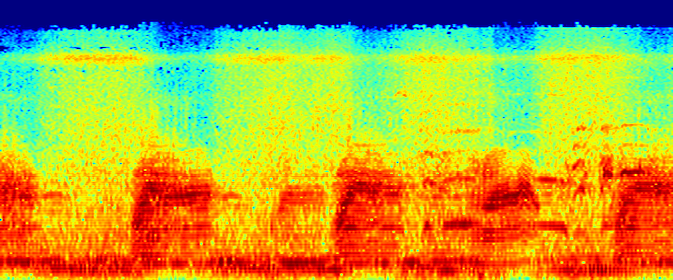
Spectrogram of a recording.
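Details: A big frog croaking on a rainy day gives harsh, buzzy, rich nasal croaks in short pulsed bursts every one to two seconds, over a low, steady mechanical drone.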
